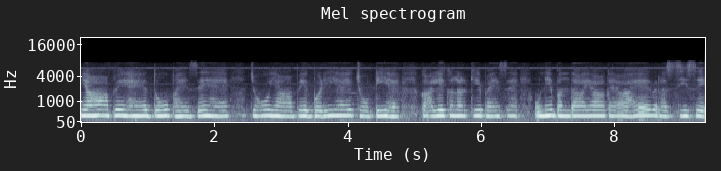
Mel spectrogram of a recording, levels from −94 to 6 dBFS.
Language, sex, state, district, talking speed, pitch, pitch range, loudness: Hindi, female, Bihar, Patna, 160 wpm, 240 Hz, 235-250 Hz, -13 LUFS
